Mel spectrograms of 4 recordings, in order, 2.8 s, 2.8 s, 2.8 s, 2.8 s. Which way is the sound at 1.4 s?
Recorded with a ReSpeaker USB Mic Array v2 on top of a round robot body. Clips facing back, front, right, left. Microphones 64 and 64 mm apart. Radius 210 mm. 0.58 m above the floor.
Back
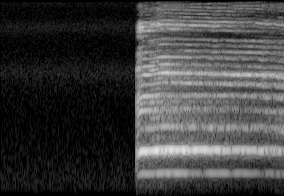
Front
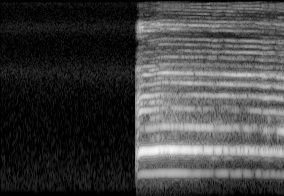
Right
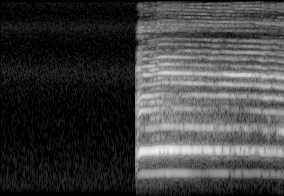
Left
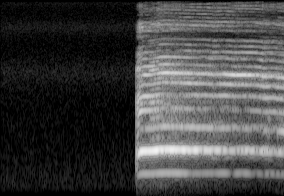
5° left.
